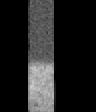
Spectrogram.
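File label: Raleigh Police Southeast District Dispatch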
